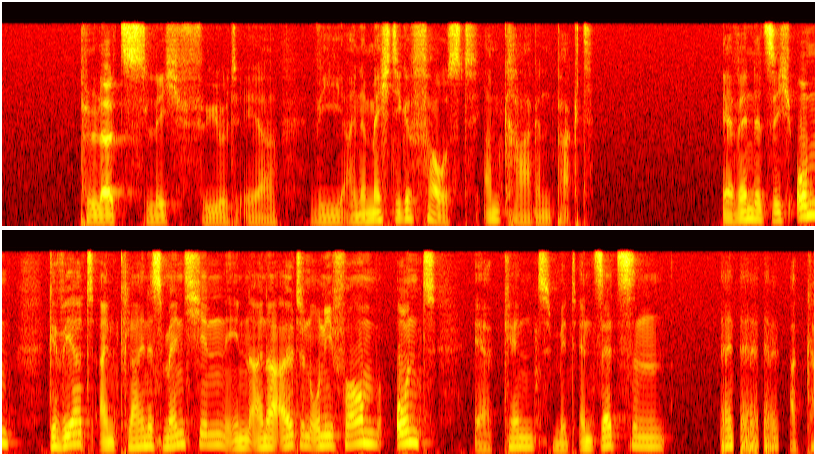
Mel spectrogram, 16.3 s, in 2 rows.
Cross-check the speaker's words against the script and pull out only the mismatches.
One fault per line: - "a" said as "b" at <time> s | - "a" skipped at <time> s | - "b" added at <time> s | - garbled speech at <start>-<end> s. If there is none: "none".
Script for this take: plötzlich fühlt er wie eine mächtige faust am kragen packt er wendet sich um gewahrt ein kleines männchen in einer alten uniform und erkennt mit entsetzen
none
